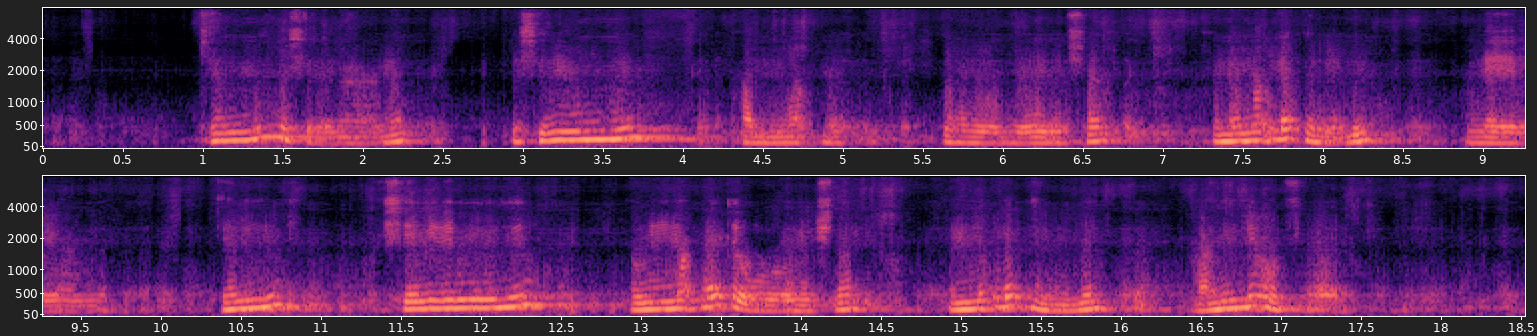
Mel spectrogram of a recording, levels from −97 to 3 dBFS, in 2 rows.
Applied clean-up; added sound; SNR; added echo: neural separator model SepFormer DNS4.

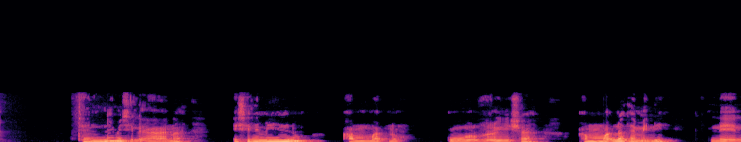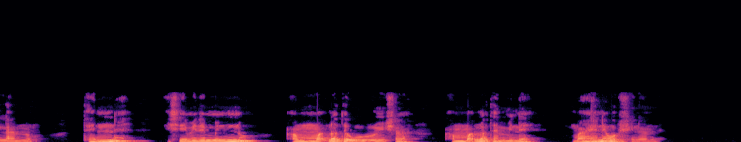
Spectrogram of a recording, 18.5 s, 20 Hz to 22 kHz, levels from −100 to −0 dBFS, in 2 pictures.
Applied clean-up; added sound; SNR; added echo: none; none; none; none.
